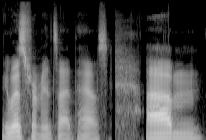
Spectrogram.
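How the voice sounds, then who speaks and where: Clear-voiced man chatting on a dry podcast. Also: mid-range voice, fairly even intonation, normal speed, a bit bright, no room sound. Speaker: podcast co-host. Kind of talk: casual chat about music.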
